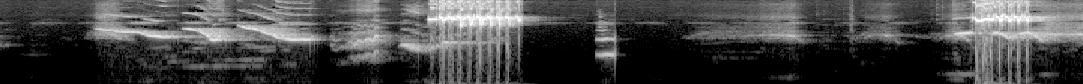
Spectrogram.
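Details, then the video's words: White-rumped shama, caged, singing to draw a response from other shamas: a few soft descending whistled notes followed by two loud, harsh, high buzzy bursts separated by quiet. "kacer malas bunyi drob pasti langsung respon denger suara kacer gacor ngeplongg"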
